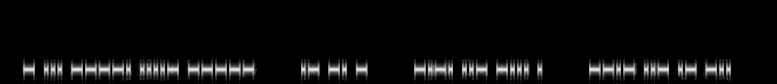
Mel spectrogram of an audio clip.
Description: Morse code, heard as a keyed tone, about 36 wpm, 700 Hz. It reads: TS940 ANT CUBE QUAD
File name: UK MASTER QSOs TRAINING / 35WPM / UK MASTER QSOs 0036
